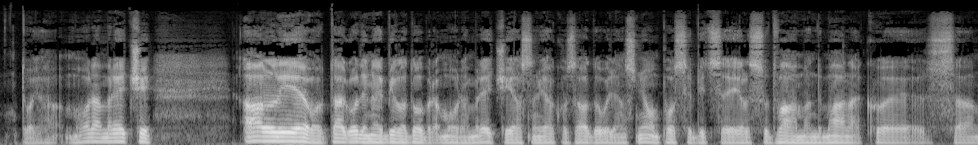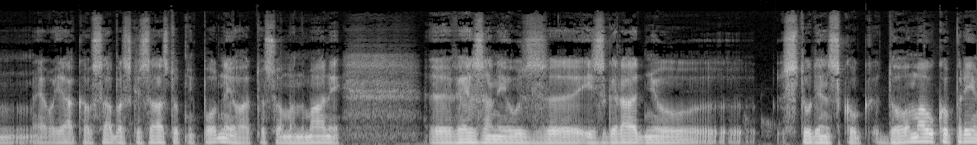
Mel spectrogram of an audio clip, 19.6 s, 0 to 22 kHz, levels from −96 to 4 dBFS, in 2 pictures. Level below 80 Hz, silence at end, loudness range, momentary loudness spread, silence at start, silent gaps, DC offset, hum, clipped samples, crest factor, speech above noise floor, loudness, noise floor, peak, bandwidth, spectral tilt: -30 dBFS; 0 s; 8 LU; 14 LU; 0.15 s; none; under 0.1%; none; under 0.1%; 18 dB; 21 dB; -18 LUFS; -39 dBFS; 0 dBFS; 16 kHz; -5 dB/octave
